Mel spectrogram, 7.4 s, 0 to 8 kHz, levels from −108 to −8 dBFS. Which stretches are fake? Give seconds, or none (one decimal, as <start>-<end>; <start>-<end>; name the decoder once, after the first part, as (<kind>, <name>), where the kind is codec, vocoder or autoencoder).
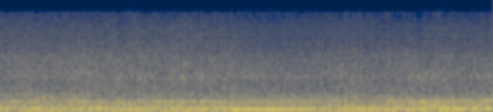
1.5-3.5 (codec, HILCodec); 5.1-6.9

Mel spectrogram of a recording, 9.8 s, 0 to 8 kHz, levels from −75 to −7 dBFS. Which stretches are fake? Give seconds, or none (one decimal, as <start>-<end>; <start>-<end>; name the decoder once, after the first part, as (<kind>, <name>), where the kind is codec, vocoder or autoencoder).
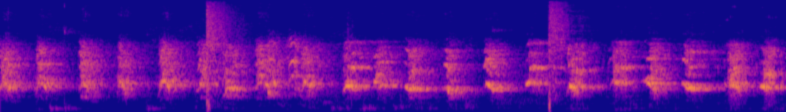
7.0-7.9 (vocoder, HiFi-GAN); 8.9-9.8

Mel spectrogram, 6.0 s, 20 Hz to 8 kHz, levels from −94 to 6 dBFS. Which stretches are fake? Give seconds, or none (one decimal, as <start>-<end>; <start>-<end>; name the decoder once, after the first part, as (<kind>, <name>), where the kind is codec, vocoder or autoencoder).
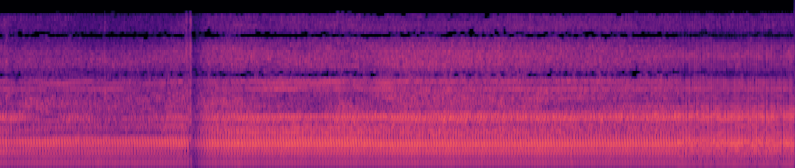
5.1-6.0 (vocoder, WaveNeXt)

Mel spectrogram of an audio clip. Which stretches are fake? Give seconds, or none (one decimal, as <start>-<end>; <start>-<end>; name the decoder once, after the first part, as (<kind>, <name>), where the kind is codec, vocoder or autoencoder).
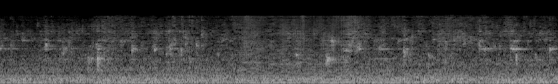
2.4-3.5 (vocoder, BigVGAN v2)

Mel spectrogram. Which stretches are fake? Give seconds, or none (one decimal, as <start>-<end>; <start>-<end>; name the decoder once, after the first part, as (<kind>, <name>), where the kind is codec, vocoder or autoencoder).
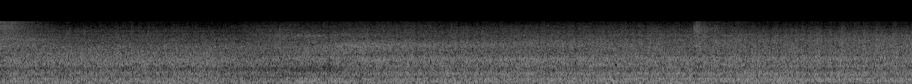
none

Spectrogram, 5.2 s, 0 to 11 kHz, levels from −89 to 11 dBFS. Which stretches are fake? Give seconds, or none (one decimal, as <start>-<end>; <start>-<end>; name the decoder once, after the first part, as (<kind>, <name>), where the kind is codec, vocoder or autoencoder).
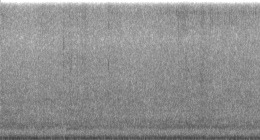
1.9-5.2 (vocoder, BigVGAN v2)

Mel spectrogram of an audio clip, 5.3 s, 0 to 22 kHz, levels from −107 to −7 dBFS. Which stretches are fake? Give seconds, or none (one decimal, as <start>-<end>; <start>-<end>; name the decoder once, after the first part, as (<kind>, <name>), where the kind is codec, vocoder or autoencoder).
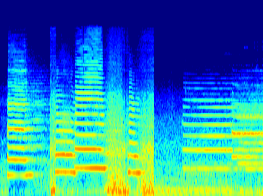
0.0-1.3 (vocoder, BigVGAN v2); 4.5-5.3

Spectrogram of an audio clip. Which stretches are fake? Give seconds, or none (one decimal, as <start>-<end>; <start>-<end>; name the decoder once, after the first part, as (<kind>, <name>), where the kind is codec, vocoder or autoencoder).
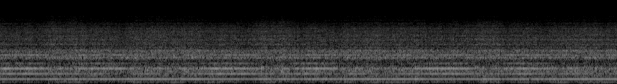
none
